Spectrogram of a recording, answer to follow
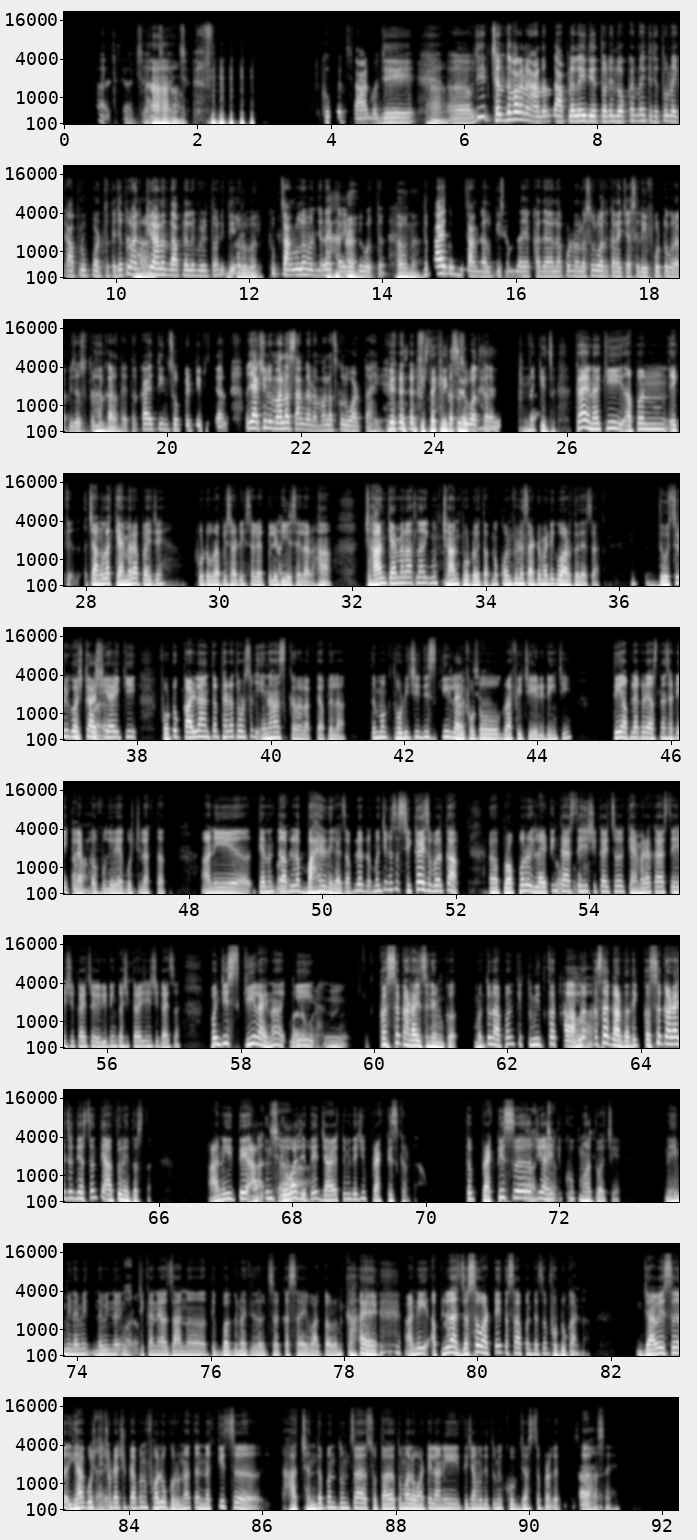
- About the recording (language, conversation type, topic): Marathi, podcast, मोकळ्या वेळेत तुम्हाला सहजपणे काय करायला किंवा बनवायला आवडतं?
- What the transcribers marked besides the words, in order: other background noise; other noise; chuckle; tapping; chuckle; laugh; laughing while speaking: "नक्कीच, अ"; in English: "कॉन्फिडन्स"; in English: "एन्हान्स"; in English: "प्रॉपर"; horn; laughing while speaking: "काय आहे?"; unintelligible speech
